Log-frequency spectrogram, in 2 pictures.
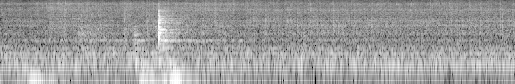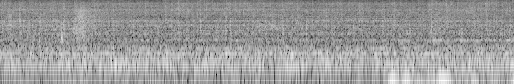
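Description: Noodles, vegetables and sauce sizzling steadily in a hot wok as the sauce cooks down, with a sharp knock about one and a half seconds in and a fainter one around six seconds.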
